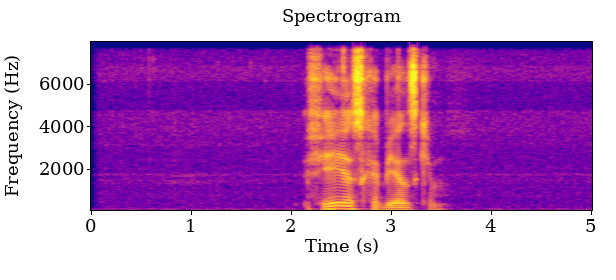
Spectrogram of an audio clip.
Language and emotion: Russian, neutral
